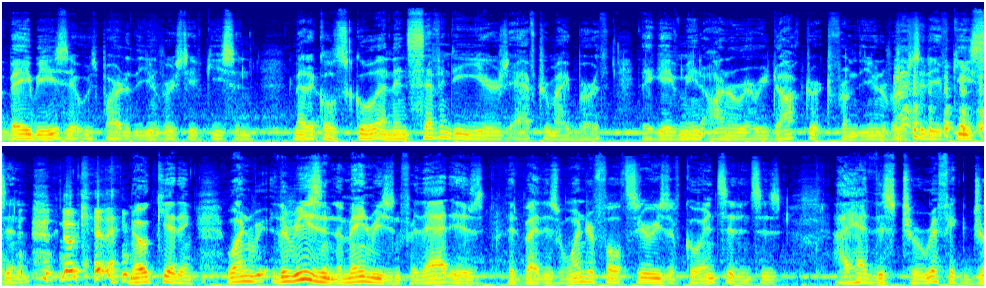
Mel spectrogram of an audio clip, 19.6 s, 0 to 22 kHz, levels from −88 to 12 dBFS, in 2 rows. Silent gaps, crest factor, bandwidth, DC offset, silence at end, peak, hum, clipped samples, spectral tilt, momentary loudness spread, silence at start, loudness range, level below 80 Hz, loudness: none; 18 dB; 18 kHz; under 0.1%; 0 s; -2 dBFS; none; under 0.1%; -5.5 dB/octave; 13 LU; 0 s; 10 LU; -46 dBFS; -20 LUFS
